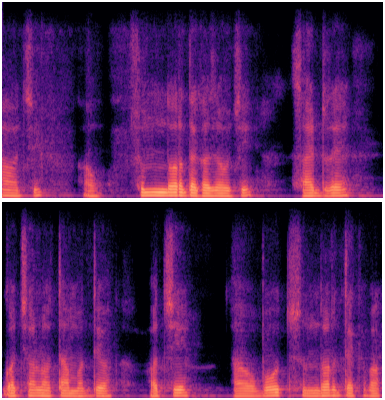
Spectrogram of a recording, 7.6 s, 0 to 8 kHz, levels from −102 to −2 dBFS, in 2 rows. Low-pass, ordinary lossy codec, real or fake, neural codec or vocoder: 7.2 kHz; Opus, 24 kbps; fake; codec, 16 kHz in and 24 kHz out, 1 kbps, XY-Tokenizer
